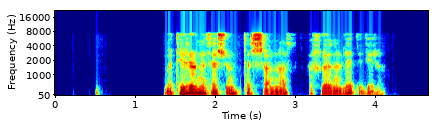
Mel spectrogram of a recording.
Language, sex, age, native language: Icelandic, male, 50-59, Icelandic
